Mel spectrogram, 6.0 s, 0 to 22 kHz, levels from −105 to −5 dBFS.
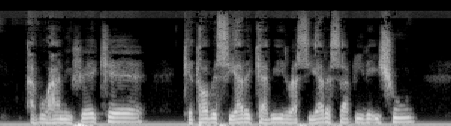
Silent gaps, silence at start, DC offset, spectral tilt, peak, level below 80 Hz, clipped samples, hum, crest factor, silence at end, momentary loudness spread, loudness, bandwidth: none; 0 s; under 0.1%; -6 dB/octave; -10 dBFS; -32 dBFS; under 0.1%; none; 16 dB; 0 s; 15 LU; -26 LUFS; 15.5 kHz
